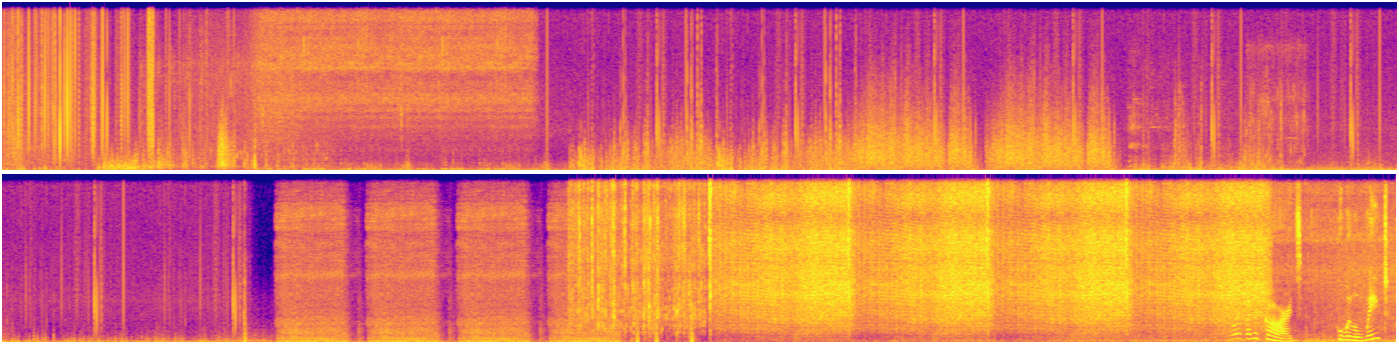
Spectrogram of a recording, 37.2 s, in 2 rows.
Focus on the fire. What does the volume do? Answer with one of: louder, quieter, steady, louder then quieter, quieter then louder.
quieter then louder.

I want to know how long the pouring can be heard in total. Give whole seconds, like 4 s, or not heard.
6 s.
